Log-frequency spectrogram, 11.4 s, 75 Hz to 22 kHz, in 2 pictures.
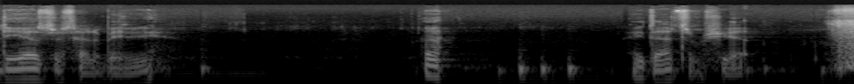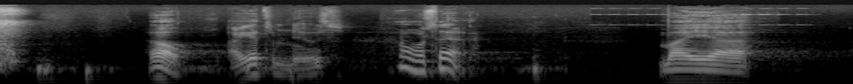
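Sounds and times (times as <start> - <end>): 
speech: 0.0 - 1.2, 2.8 - 3.0, 4.2 - 5.9, 6.7 - 8.9, 10.1 - 10.8
watch beeping for incoming text message: 9.6 - 11.2.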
